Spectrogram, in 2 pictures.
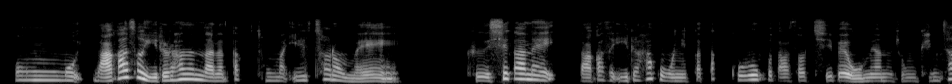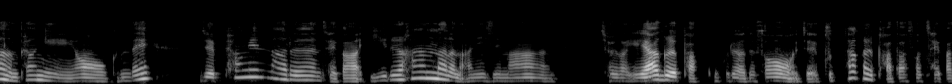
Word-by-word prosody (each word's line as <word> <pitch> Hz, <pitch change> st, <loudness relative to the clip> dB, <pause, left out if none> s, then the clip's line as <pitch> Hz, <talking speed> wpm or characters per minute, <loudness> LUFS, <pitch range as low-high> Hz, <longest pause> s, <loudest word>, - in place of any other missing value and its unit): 어 200 Hz, -, -5 dB
뭐 195 Hz, -1 st, -1 dB
이 -, -, -10 dB
나가서 280 Hz, -, +8 dB
일을 180 Hz, -1 st, +4 dB
하는 240 Hz, -2 st, +6 dB
날은 165 Hz, -3 st, +2 dB
딱 -, -, -7 dB
정말 175 Hz, -1 st, -11 dB
일처럼 195 Hz, -3 st, -3 dB
왜 155 Hz, -, -1 dB, 0.7 s
그 180 Hz, -1 st, -3 dB
시간에 235 Hz, +2 st, +4 dB, 0.3 s
나가서 180 Hz, +4 st, -3 dB
일을 175 Hz, +4 st, -7 dB
하고 260 Hz, -1 st, -3 dB
오니까 160 Hz, +1 st, -5 dB
딱 250 Hz, -, -13 dB
그러고 210 Hz, 0 st, 0 dB
나서 165 Hz, +2 st, -7 dB
집에 180 Hz, -2 st, -2 dB
오면은 160 Hz, +2 st, +1 dB
좀 160 Hz, +1 st, -16 dB
괜찮은 175 Hz, +3 st, -2 dB
편이에요. 160 Hz, -7 st, -5 dB
근데 205 Hz, -, -3 dB, 0.5 s
이제 170 Hz, -2 st, -4 dB
평일 335 Hz, 0 st, -5 dB
날은 210 Hz, -7 st, -4 dB
제가 145 Hz, -3 st, -4 dB
일을 195 Hz, +7 st, -4 dB
하는 285 Hz, +4 st, 0 dB
날은 215 Hz, -, +2 dB
아니지만 155 Hz, -1 st, -10 dB, 0.4 s
저희가 160 Hz, -2 st, -12 dB
예약을 185 Hz, +4 st, +7 dB
받고 140 Hz, +3 st, -10 dB
그래야 155 Hz, -2 st, -9 dB
돼서 155 Hz, +3 st, -2 dB
이제 -, -, -9 dB
부탁을 285 Hz, -4 st, -5 dB
받아서 155 Hz, 0 st, -10 dB
제가 140 Hz, -1 st, -12 dB
180 Hz, 300 characters per minute, -25 LUFS, 160-220 Hz, 0.7 s, 나가서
